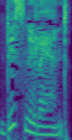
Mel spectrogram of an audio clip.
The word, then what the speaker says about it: Disneyland: Disneyland 通常呢，就是这个如果 land 它作为这个名词的后缀时呀，我们既可以读作 land 也可以读作 land。 Disneyland Disneyland 都可以，迪士尼乐园。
